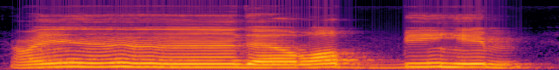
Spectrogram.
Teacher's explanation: عند پہ اخفا کریں گے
